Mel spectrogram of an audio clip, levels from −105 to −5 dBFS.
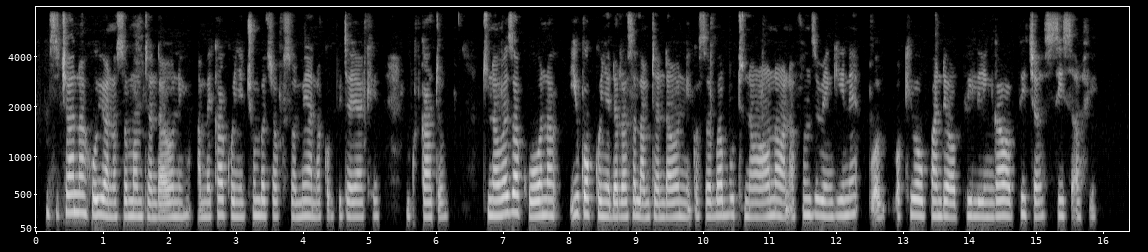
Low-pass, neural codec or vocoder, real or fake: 7.2 kHz; none; real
